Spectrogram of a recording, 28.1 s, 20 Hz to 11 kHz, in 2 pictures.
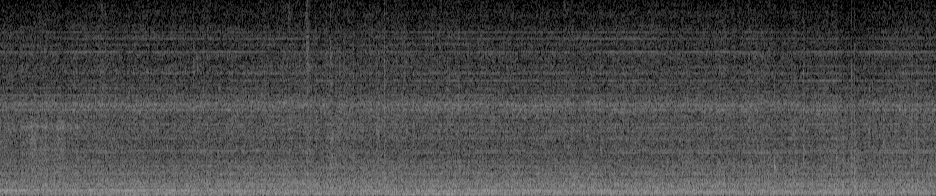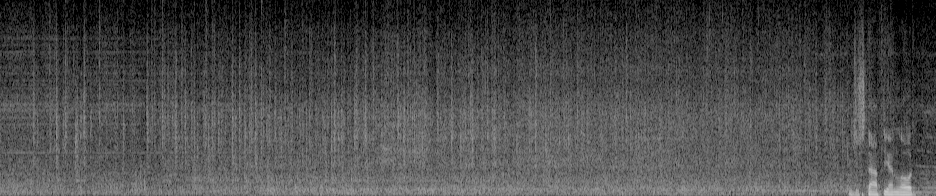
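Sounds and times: truck hum: 12.6 - 28.0.

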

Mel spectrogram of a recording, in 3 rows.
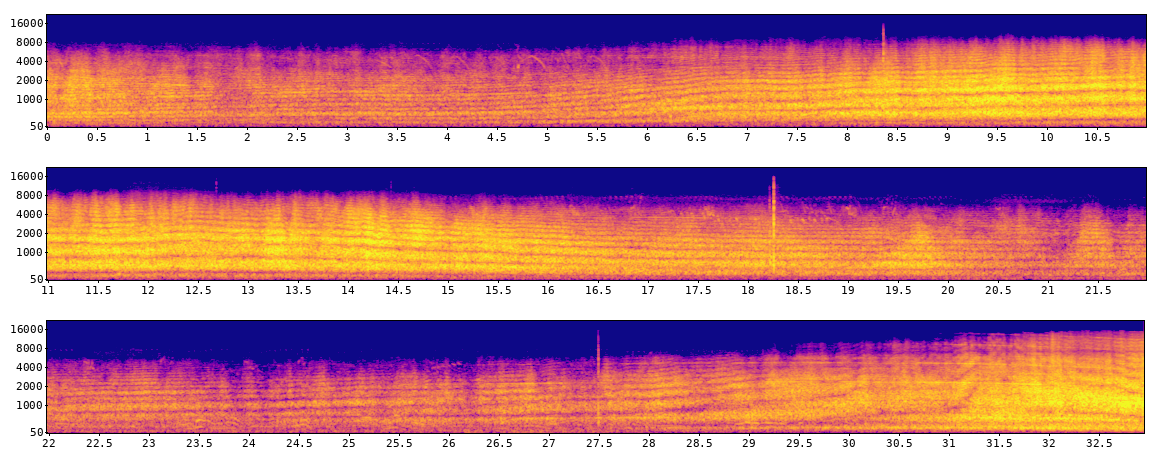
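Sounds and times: model jet turbine whining: 0.0 - 32.9
sharp click: 18.2 - 18.4.

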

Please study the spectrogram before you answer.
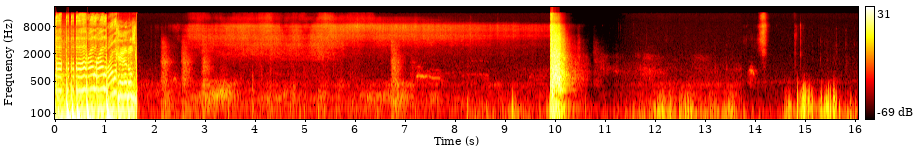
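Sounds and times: firecracker fuse hissing: 2.2 - 10.2
firecracker bang: 9.9 - 10.5.

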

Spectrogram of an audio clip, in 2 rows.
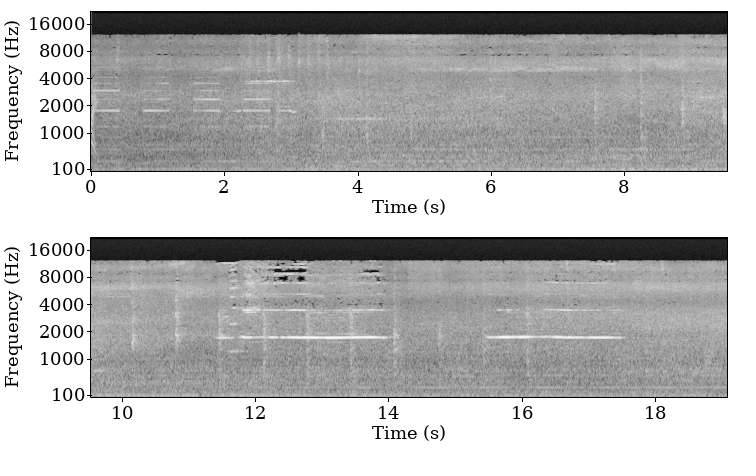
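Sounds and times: short beeps: 0.0 - 3.1
heavy machinery rumbling: 0.0 - 19.0.

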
